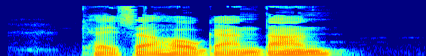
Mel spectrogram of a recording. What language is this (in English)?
Cantonese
